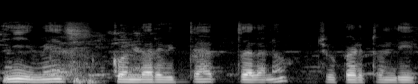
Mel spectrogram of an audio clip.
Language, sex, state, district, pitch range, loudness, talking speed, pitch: Telugu, male, Andhra Pradesh, Sri Satya Sai, 110-120 Hz, -18 LUFS, 70 wpm, 115 Hz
